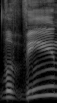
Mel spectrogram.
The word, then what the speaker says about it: Levin: Levin. You're not Levine. I did it. I'm that guy today. No. Every day somebody says his name wrong, and it was bound to be my turn in the barrel. Yeah, I'm sorry, Andrew it's Levin. It's fine. Yeah, wow. There's no E at the end.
